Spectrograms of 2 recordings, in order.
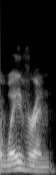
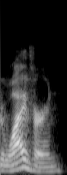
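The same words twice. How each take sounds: First: "wyvern" said as WAY-vern; quoted family pronunciation. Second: "wyvern" said as WHY-vern; standard pronunciation. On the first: Retold or imitated. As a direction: echo "wyvern" with "way" at the start. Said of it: "pronounces it wyvern". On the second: Shown as a demonstration. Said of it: "I've always, always, always heard".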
